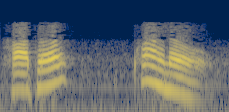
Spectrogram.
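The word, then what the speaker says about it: Kata pino (καταπίνω): Kata pino. And we'll know something about it. This is K-A, the prepositional prefix. K-A-T-A, that's a preposition. Prefix to the word pino, P-I-N, long O.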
